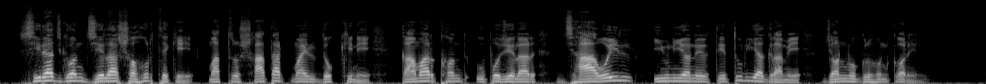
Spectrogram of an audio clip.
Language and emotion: Bengali, neutral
